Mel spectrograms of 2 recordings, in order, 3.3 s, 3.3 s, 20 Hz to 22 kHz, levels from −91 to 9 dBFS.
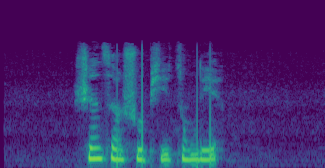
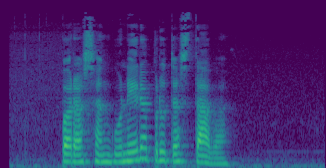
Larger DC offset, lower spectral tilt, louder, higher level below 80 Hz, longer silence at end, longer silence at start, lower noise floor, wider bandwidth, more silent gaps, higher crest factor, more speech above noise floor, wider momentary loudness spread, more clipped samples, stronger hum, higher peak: neither; about the same, -5.5 dB/octave vs -5 dB/octave; first, -20 LUFS vs -28 LUFS; about the same, -54 dBFS vs -56 dBFS; about the same, 1.05 s vs 0.95 s; first, 0.75 s vs 0.6 s; first, -65 dBFS vs -56 dBFS; second, 7.6 kHz vs 16 kHz; neither; about the same, 18 dB vs 20 dB; first, 47 dB vs 29 dB; first, 8 LU vs 5 LU; neither; neither; first, -4 dBFS vs -10 dBFS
